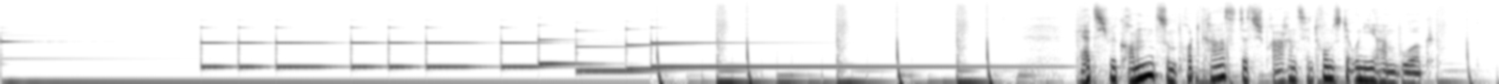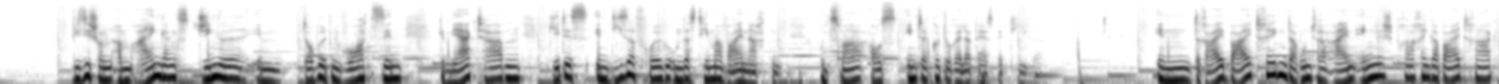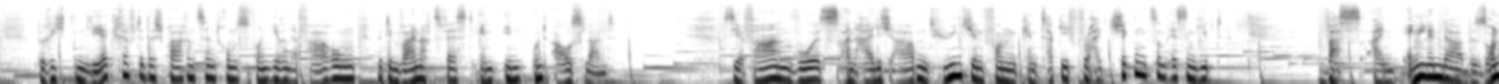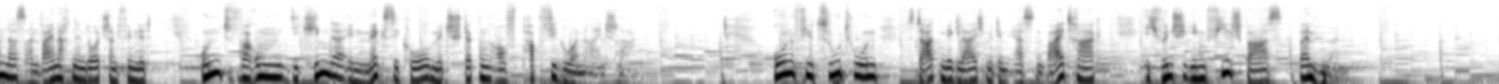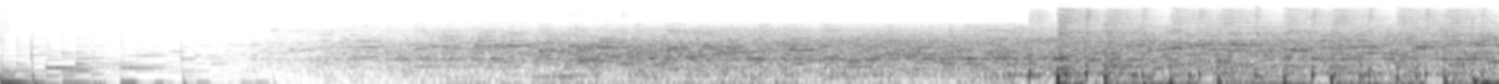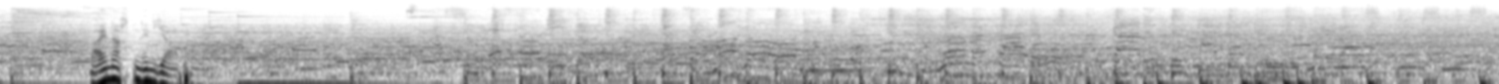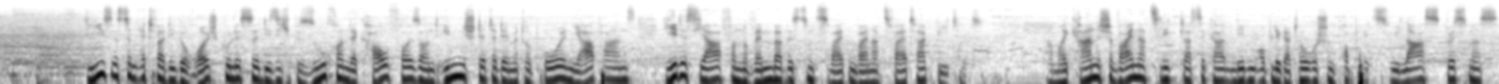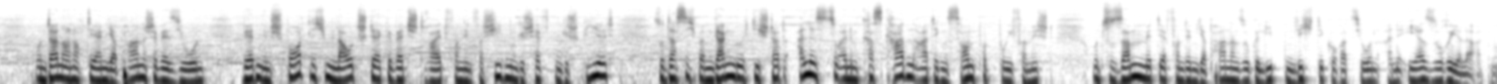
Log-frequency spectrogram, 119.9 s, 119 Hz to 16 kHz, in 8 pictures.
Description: Folge 2: Weihnachten in verschiedenen Ländern (MP3 - 29,7 MB) In dieser Weihnachtsfolge berichten einige Lehrkräfte des Sprachenzentrums über das Weihnachtsfest in aller Welt. Sie erfahren viele spannende Details über die weihnachtlichen Eigenheiten der vorgestellten Länder, unter anderem: wo es an Heiligabend Hühnchen von "Kentucky Fried Chicken" gibt, warum die Kinder in Mexiko mit Stöcken auf Pappfiguren schlagen und wie sich ein Engländer in der deutschen Adventszeit fühlt.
